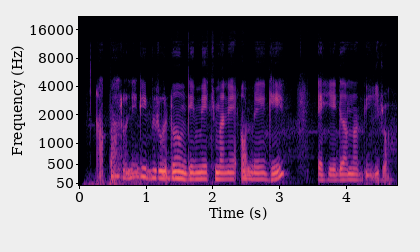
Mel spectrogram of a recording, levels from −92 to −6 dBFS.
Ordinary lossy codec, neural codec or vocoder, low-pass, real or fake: Opus, 32 kbps; codec, 32 kHz, 1.9 kbps, SNAC; 14.4 kHz; fake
